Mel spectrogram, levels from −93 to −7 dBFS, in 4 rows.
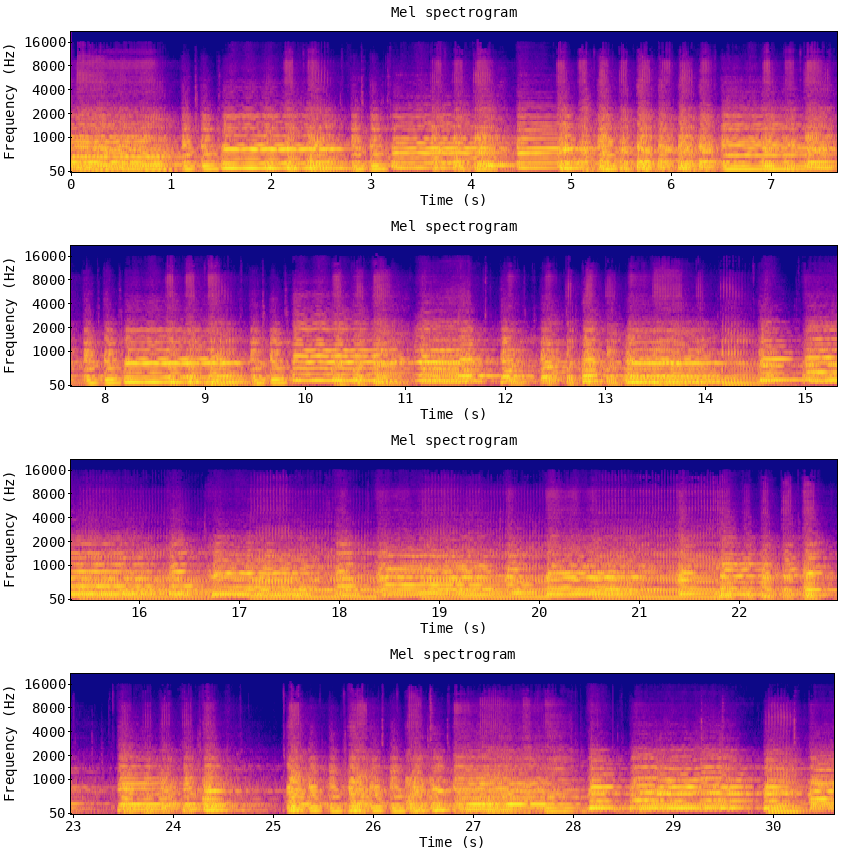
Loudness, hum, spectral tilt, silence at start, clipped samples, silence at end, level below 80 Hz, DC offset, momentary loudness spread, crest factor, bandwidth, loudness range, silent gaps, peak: -16 LUFS; none; -9 dB/octave; 0 s; under 0.1%; 0 s; -32 dBFS; under 0.1%; 5 LU; 14 dB; 10.5 kHz; 2 LU; none; -2 dBFS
